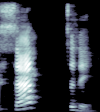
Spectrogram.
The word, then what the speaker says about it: Saturday: Contohnya ini ya, longer lebih panjang, berarti Saturday. Kata set ini dibaca lebih panjang. Today-nya dibaca pendek.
